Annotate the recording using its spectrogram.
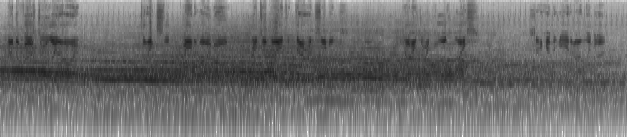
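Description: Racing outboard engine on a race boat running flat out as it passes, its pitch sliding down and the sound slowly fading as it moves away.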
